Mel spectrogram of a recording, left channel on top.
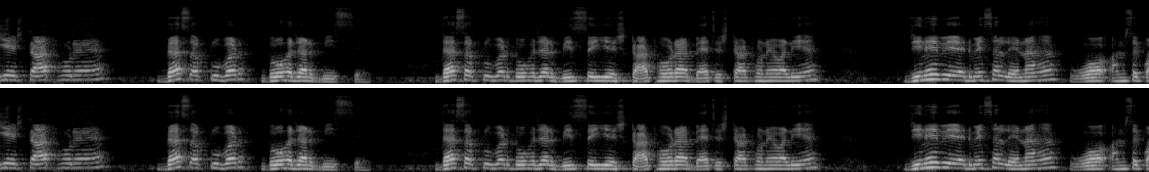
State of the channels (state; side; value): identical; both; correlation 1.00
